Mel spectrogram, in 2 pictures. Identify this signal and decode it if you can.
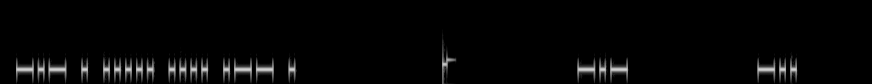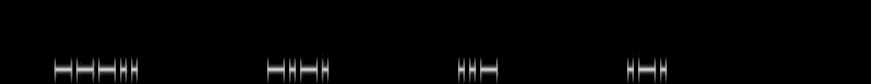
Morse code, heard as a keyed tone, about 22 wpm, spaced as for 9 wpm, 700 Hz. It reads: KE5HWE KD8CUR
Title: USA Call Signs - 6 Characters - 8x Character Spacing - 22wpm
